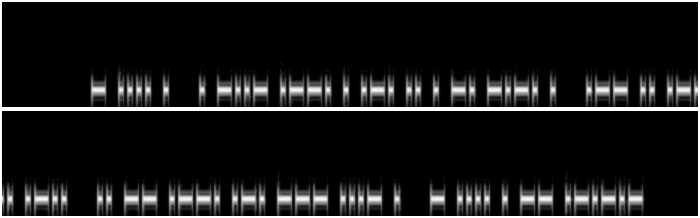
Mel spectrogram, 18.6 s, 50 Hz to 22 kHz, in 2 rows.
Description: Morse code, heard as a keyed tone, about 20 wpm, 700 Hz. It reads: THE EXPERIENCE WILL IMPROVE THEM.
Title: Sentences from Top 1000 Words - Review Part 5 - 20wpm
